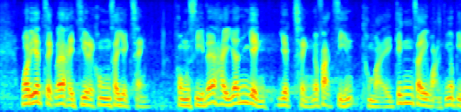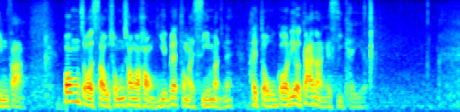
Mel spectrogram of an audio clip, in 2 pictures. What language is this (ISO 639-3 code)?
yue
